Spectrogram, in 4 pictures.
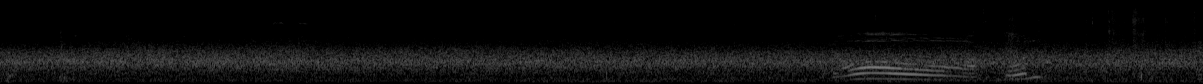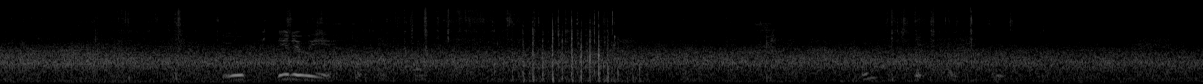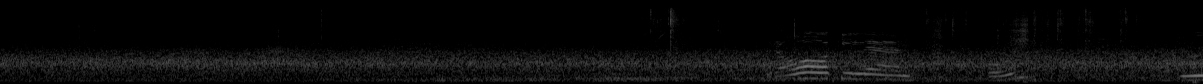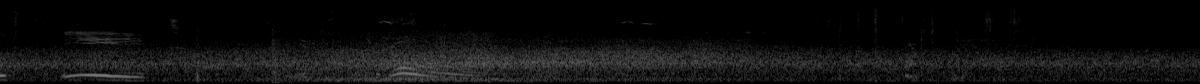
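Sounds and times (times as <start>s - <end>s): dog running on grass and leaves: 9.5s - 19.5s, 20.8s - 23.0s, 33.1s - 36.6s, 44.1s - 47.3s
dog running over dry leaves: 15.0s - 18.5s.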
